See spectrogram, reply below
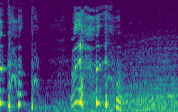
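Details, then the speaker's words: Several short, voiced cough bursts with a throat-clearing quality, acted by a young man beside his mother in a comedy sketch, with faint background music: simulated cough. "Sen hasta mı oldun? >> Yok anne ya hasta değilim. Boğazımı temizleyeyim."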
